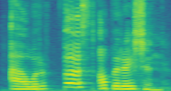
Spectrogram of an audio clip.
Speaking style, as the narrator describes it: Red Savior exclaimed

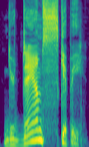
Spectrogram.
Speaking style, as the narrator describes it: Jack growled

